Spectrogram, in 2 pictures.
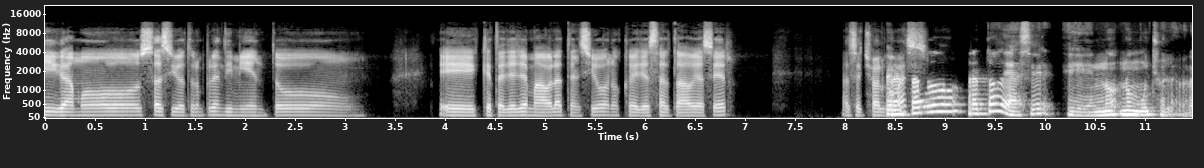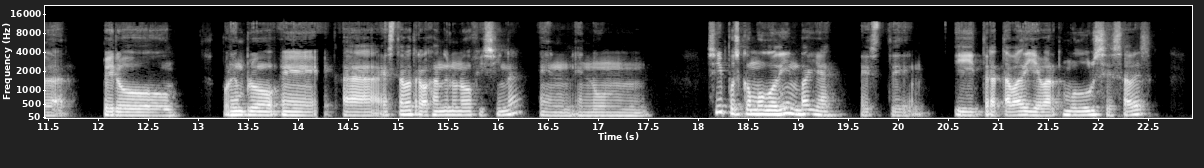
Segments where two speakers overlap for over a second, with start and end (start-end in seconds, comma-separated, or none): none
